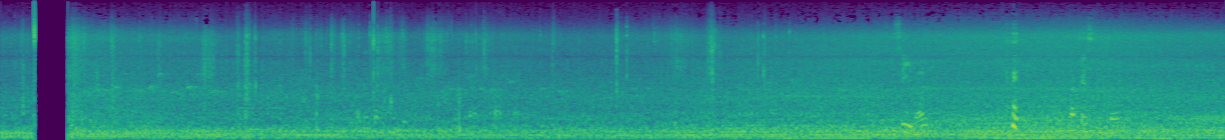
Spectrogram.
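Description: A monkey chews soft fruit with wet smacking sounds.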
